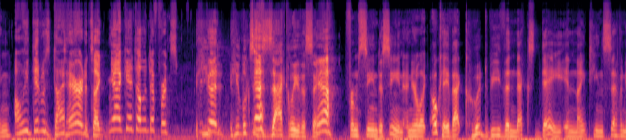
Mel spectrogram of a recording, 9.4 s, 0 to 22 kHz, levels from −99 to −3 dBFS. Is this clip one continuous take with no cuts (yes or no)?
no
